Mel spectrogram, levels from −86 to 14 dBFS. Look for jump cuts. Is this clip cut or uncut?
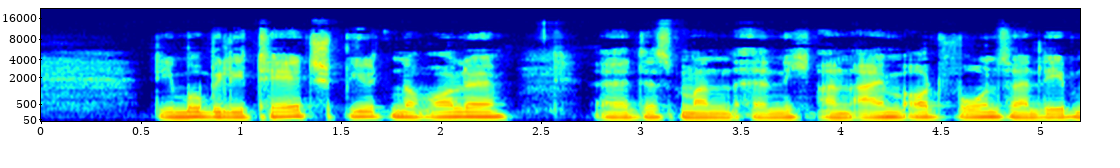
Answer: cut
